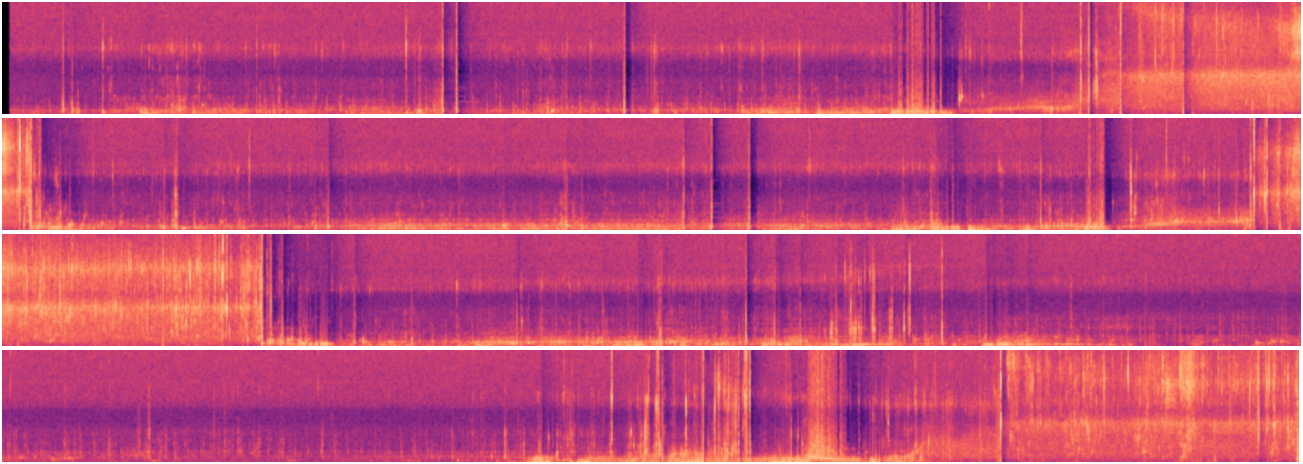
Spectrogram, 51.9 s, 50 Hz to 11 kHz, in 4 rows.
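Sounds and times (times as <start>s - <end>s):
faint steady hum: 0.1s - 51.9s
muffled underwater water noise: 0.1s - 51.9s
hissing rushes: 24.6s - 28.6s.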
